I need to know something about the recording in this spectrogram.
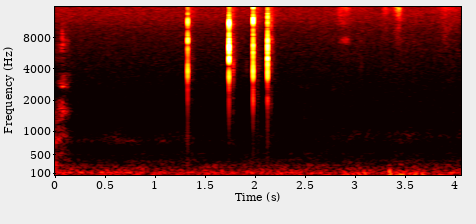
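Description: Four faint, sharp clicks, one about a second in and three in quick succession around two seconds: the Klarus 360X3 flashlight's secondary switch being pressed to cycle up through its brightness levels.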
